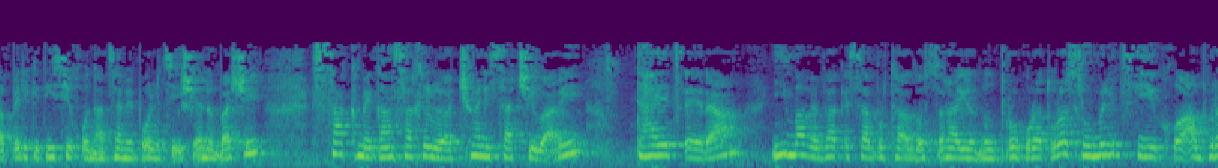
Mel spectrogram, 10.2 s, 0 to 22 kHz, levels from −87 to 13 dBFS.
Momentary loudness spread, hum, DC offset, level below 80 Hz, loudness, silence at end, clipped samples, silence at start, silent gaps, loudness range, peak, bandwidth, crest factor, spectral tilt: 5 LU; none; under 0.1%; -48 dBFS; -16 LUFS; 0 s; under 0.1%; 0 s; none; 1 LU; -4 dBFS; 8.8 kHz; 12 dB; -5 dB/octave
